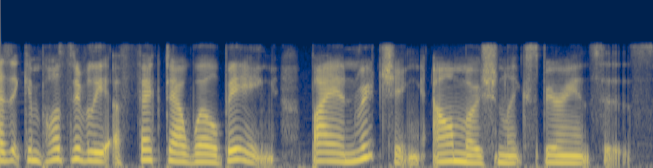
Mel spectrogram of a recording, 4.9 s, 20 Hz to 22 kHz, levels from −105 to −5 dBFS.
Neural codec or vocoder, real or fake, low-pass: none; real; 7.2 kHz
